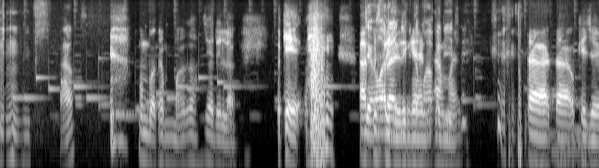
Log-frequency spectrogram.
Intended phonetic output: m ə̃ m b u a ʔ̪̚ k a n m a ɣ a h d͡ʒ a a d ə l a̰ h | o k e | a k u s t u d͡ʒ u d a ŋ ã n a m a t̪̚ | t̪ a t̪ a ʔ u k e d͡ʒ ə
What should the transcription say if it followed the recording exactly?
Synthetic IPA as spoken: m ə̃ m b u a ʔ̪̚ k a n m a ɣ a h d͡ʒ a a d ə l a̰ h | o k e | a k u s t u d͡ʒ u d ə ŋ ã n a m a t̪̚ | t̪ a t̪ a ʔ o k e d͡ʒ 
